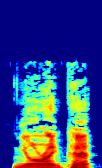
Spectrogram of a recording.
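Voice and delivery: a hint of a put-on cashier greeting; angry woman cashier. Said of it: "she's like".

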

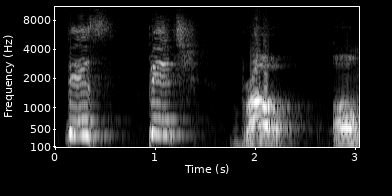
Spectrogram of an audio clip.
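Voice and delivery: loud, high burst of disbelief; exasperated outburst. Real, not acted. Venting to listeners about a rude nurse, exasperated loud outburst. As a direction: blurt it out, fed up with her.

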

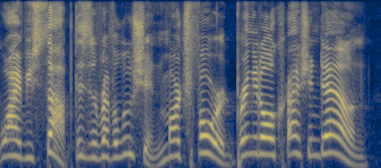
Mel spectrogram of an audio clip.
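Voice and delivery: high, loud zealous cry; voicing a crowd member. Crowd member urging the stopped marchers, high zealous cry. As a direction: urge the crowd forward fervently. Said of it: "somebody in the crowd is like".

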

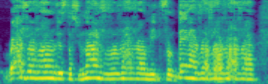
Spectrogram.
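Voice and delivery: high, unintelligible mock rant; imitated garbled yelling. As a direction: imitate a neighbor's words lost under engine noise. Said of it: "Me dice". (imitando gritos agudos e ininteligibles)

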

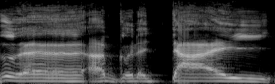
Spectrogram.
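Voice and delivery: high, loud doomed wail; slow, drawn-out mock-panicked cry; Kuwabara. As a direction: stretch it into a hammed-up dying yell. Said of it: "And Kuwabara's like".

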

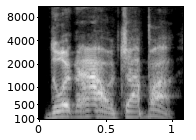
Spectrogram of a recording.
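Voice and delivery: high, forceful movie-hero parody; mock action-hero catchphrase. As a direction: push it out as a hammed-up action-film command.

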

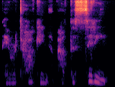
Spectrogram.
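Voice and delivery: hushed secret whisper. Acted. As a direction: whisper so no one hears. Lena hiding, thinking aloud.

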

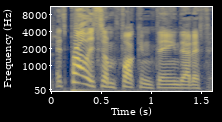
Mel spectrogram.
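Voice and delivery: usual speaking voice

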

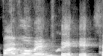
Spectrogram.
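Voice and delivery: high, hammed-up restaurant order; mock loud ordering. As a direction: call out the order, playfully imitating a friend. Mimicking friend ordering food loudly.

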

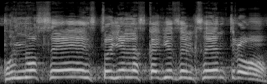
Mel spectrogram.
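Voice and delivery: loud, high, frantic plea; panicked caller. Acted. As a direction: beg for help in a panic.

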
